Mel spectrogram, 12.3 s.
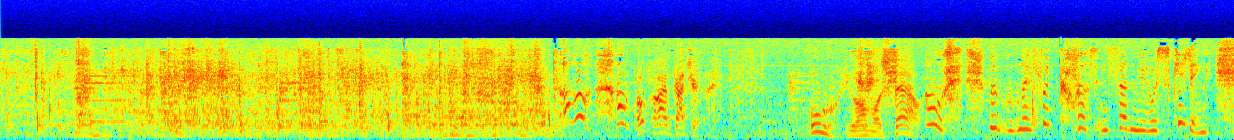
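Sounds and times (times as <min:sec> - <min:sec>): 
old door creaking open: 0:00.0 - 0:05.6
speech: 0:06.6 - 0:07.2, 0:08.1 - 0:12.3.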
